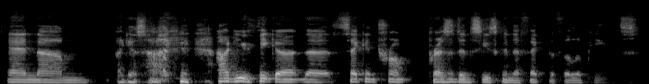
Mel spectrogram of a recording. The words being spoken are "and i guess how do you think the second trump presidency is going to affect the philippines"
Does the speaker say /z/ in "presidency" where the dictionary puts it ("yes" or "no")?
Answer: yes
